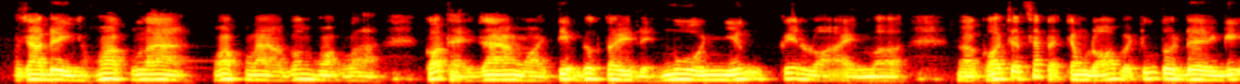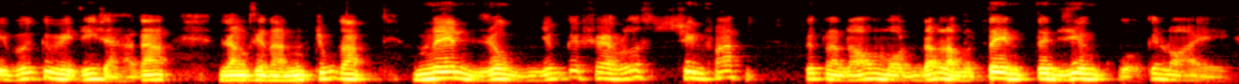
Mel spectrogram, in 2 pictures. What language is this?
Vietnamese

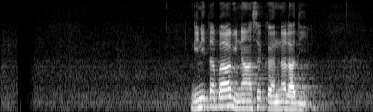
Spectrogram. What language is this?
Sinhala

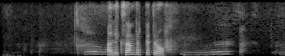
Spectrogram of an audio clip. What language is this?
Russian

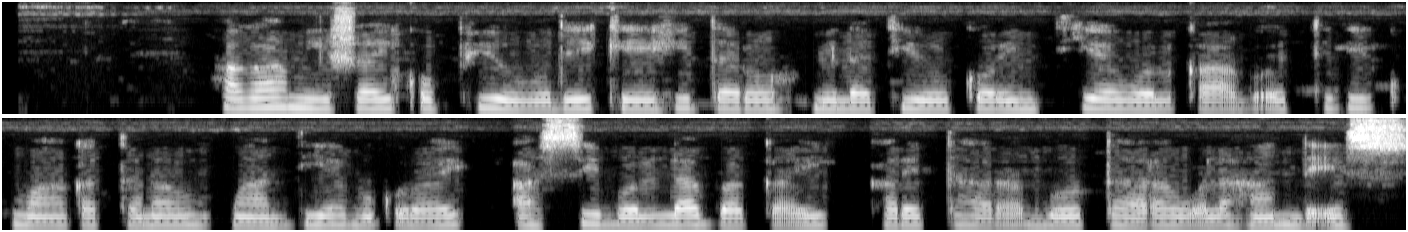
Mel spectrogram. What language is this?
Wolaytta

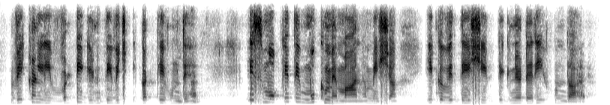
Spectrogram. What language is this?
Punjabi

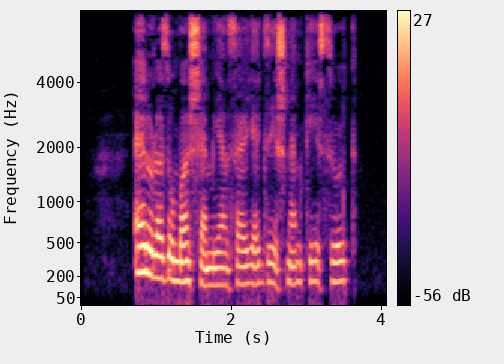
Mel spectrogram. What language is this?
Hungarian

